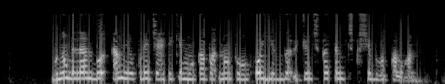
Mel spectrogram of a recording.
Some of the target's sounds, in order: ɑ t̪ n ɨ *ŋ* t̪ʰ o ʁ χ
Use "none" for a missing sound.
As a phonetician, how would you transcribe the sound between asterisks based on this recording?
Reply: ŋ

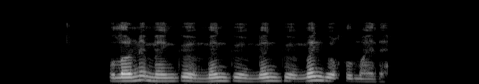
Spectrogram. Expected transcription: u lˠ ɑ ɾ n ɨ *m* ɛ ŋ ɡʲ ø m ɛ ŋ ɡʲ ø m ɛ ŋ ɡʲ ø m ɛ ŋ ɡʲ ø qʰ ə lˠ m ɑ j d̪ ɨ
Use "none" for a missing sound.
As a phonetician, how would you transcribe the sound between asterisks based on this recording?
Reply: m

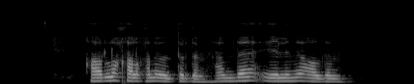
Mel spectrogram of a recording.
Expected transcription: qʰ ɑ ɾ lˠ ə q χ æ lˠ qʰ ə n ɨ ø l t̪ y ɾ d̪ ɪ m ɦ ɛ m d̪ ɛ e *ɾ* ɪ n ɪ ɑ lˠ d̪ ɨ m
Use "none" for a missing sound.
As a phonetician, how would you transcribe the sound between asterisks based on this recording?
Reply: l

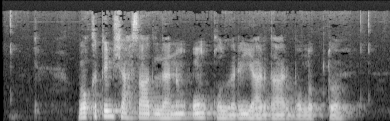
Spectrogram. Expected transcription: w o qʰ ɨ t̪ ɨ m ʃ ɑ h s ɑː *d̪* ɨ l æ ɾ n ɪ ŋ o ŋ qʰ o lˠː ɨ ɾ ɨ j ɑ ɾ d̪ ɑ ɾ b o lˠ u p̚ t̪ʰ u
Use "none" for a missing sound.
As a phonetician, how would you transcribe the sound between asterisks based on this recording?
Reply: d̪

